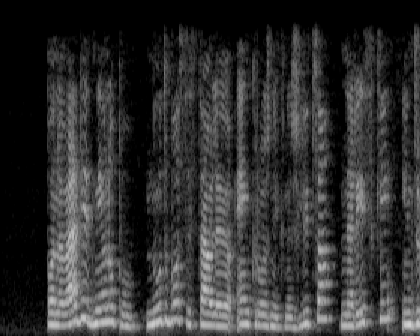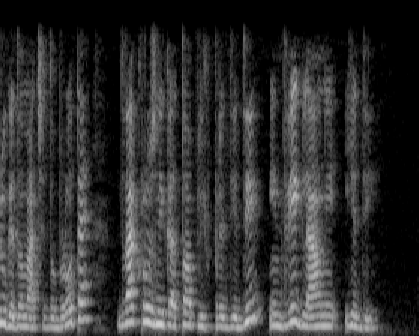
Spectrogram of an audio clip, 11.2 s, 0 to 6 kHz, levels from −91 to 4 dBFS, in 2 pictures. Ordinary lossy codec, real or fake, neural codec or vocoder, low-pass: none; real; none; 5.4 kHz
